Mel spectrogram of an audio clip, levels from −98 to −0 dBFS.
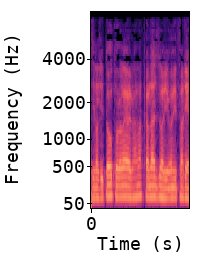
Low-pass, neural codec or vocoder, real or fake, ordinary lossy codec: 7.2 kHz; codec, 16 kHz, 1 kbps, FunCodec, trained on Chinese and English, 50 frames a second; fake; MP3, 32 kbps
